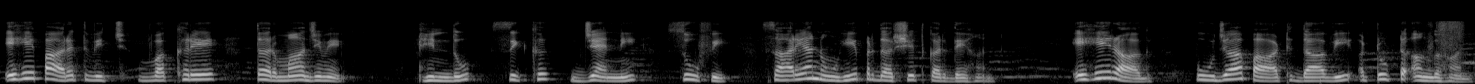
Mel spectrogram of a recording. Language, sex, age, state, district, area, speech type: Punjabi, female, 30-45, Punjab, Jalandhar, urban, spontaneous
